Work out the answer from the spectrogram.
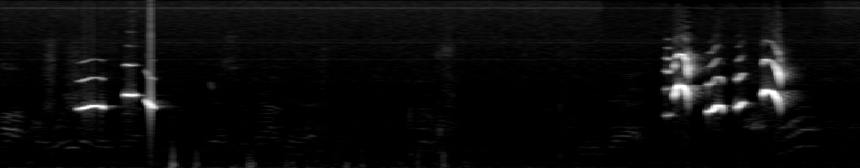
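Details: Cockatiel kept as a pet, singing to a puppy: two short bursts of bright whistled slurs, one at the start and one near the end, separated by a quieter stretch with faint clicks and soft murmuring.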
